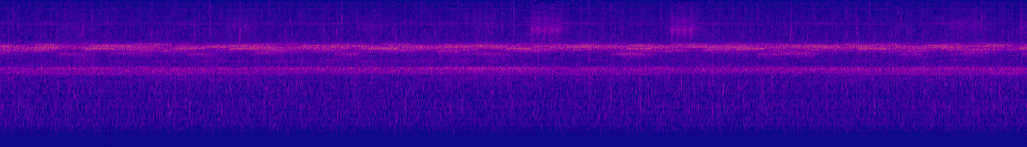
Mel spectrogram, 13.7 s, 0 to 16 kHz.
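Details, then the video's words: Crickets among cicadas and other insects in a forest beside a small river: a steady, unbroken high trilling chorus at two distinct pitches, with brief buzzy bursts near seven and nine seconds, over constant rushing stream water. "Sound of Forest and Small River | Crickets, Cicadas, Insects | 9 hours Nature Sound"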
